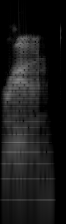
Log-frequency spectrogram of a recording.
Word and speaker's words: Rune: I don't know why I wanna call him Run right now, and I know it's Rune, It's but rude.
